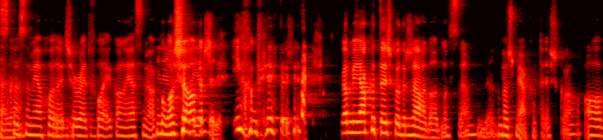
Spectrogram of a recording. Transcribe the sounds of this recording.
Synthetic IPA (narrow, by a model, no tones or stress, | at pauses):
skojesamjaːxod̪ajut͡ɕiɾed̪flˠejɡonojaːsamjaːkolˠoʃeod̪ɾʒimampɾiat̪eʎe | amijejaːkot̪eːʃkood̪r̩ʒaːʋad̪aod̪nosḛbaʃmijeja̰ːkot̪ḛːʃko̰oʋ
